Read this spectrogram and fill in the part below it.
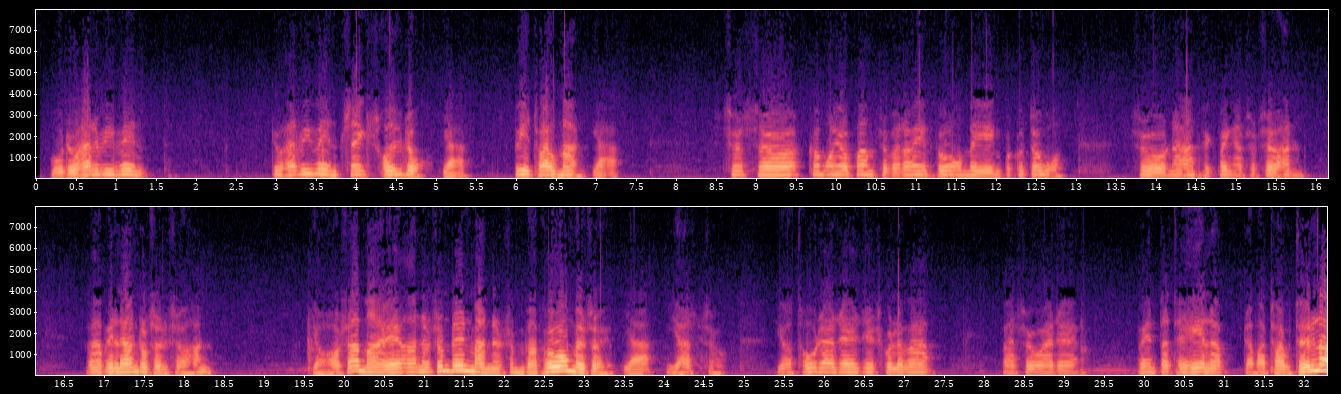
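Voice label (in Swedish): Ekeby Skåne, dialekter, svenska sagor; Folkminnen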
